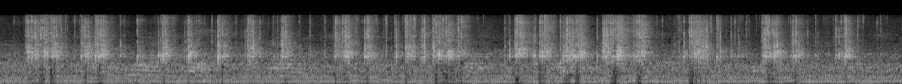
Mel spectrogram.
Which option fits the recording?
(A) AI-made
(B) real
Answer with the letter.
B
